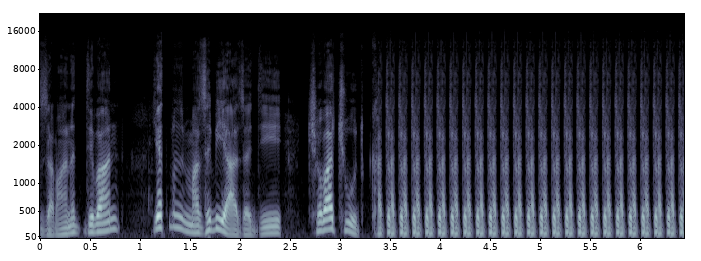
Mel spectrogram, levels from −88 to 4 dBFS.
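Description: This speech clip runs normally until 3.50 s, when it falls into a broken-record loop. A fragment of about 130 ms repeats exactly, back to back, about 23 times. The loop holds until the clip ends. The speech that should have followed is gone. The tight, identical repeats point to a stall. The likely cause is a player, encoder or stream that stopped advancing and kept resending its last buffered piece.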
